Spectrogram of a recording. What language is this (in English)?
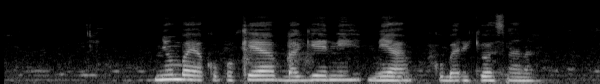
Swahili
